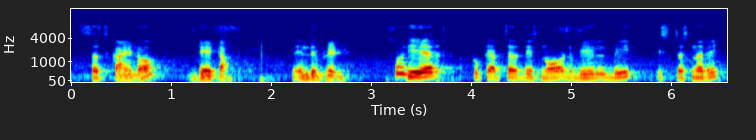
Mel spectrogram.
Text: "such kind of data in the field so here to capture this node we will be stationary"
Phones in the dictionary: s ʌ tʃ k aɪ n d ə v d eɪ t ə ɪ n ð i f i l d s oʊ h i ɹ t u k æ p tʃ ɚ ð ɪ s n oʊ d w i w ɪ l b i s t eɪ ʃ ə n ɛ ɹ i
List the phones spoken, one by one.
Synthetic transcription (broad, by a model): s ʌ tʃ k aɪ n d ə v d eɪ t ə ɪ n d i f i l d s oʊ h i ɹ t u k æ p tʃ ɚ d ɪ s n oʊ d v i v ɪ l b i s t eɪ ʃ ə n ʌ ɹ i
